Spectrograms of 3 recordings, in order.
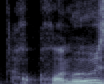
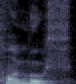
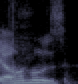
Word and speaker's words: Hormuz: Iran, obviously, is the Strait of Hormuz. Is that how you pronounce it? I always thought it was Hormuth, but I guess not.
